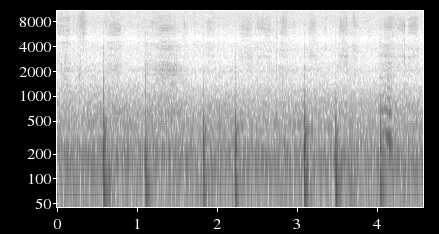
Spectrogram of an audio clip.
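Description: A felt marker taps and scrapes softly on a whiteboard.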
